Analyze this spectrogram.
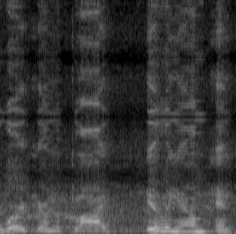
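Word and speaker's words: ilium: here on the slide ilam and ilam they are both pronounced ilam but they both are spelled differently the first one is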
